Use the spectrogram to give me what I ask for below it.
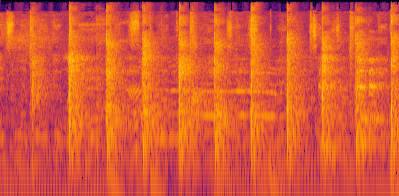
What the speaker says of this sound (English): That was a strong ass hand clap.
